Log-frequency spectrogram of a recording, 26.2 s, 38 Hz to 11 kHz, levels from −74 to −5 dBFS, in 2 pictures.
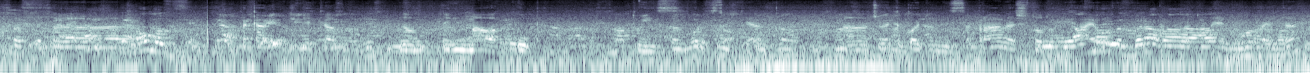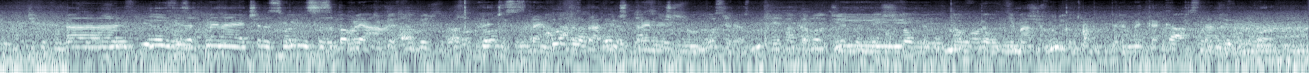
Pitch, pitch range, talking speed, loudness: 115 Hz, 105-145 Hz, 120 wpm, -13 LUFS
